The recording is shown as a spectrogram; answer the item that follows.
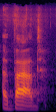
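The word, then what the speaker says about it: abad (עבד): The word work in the Hebrew it's quite funny actually, it's spelled A-B-A-D, abad. And you think, work's bad then. But it's actually pronounced abad.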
